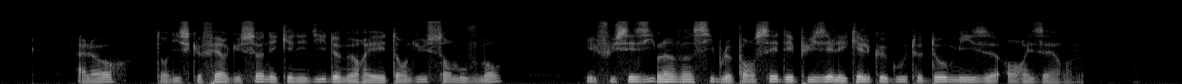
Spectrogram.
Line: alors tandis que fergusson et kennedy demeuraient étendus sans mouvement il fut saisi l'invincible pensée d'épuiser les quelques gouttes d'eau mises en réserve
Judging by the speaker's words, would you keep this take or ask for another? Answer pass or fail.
pass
